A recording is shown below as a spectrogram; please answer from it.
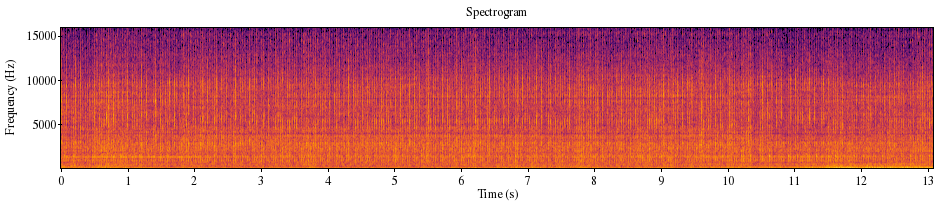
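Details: Toyota Revo diesel at idle: a busy, uneven clacking, roughly three or four per second, rides over the engine note, and it persisted after a part was replaced; mechanic suspects the timing chain, unconfirmed pending teardown.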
